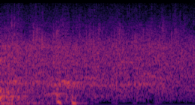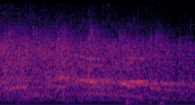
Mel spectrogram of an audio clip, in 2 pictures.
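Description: A church crowd claps steadily for several seconds as praise to the Lord, a dense, even patter of many hands, with faint voices and cheers mixed in underneath.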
